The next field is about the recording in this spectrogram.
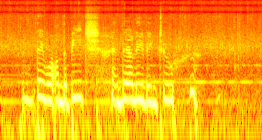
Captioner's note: laughs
